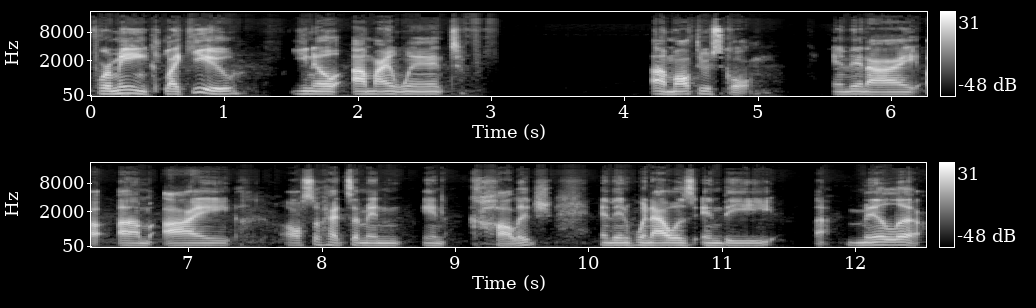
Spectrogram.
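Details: Adult man who has stuttered since growing up: stuttering.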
